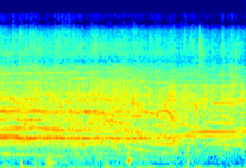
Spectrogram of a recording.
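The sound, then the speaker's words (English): An audience welcomes a speaker with applause and cheering, an even, moderately quiet wash of clapping and crowd noise that stays steady throughout. “And so let's give a big Fire and Fragrance welcome.”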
